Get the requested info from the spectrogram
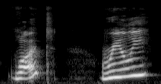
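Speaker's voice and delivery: high, loud startled cry. Acted. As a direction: cry out in sudden hope. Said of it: "cried Wilbur".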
